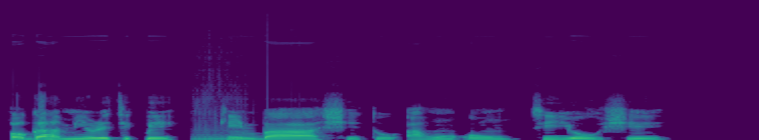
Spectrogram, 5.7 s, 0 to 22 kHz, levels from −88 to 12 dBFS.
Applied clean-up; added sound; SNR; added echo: none; Fart; 14 dB; none.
